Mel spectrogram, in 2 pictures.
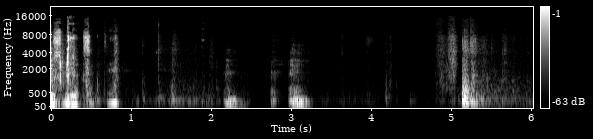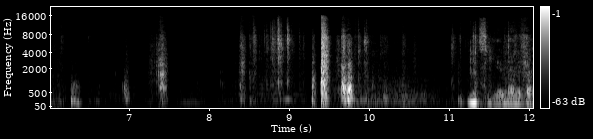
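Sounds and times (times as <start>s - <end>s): plastic box of screws rattling: 8.5s - 9.2s.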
